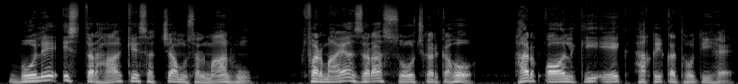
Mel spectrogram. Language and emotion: Urdu, neutral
